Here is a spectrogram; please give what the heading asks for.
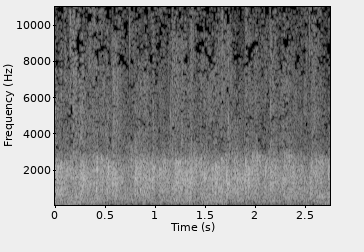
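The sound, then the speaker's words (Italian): Loud, sustained applause from an audience at a public gathering, clapping to honour a journalist, a thick continuous patter of many hands with no voices over it. “qui io vorrei fare un applauso ad Antonio Mazzoli”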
